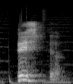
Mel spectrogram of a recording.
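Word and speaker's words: wrist: Next है रिस्ट, W silent हो गया, RIST, रिस्ट।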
